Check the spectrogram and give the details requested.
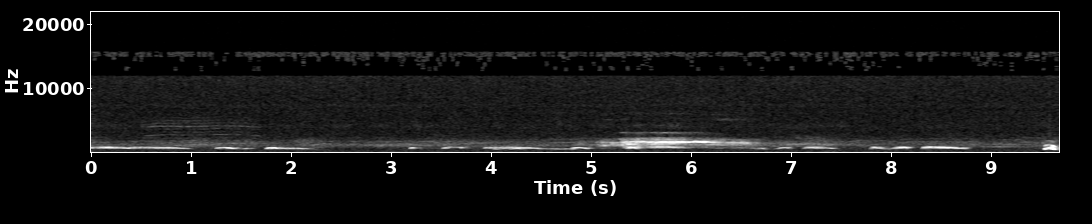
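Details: Deep-voiced 'thổ' spotted dove used as a lure, cooing to provoke wild birds: groups of short, low coos with a broader, harsher rooster-like sound rising briefly midway.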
